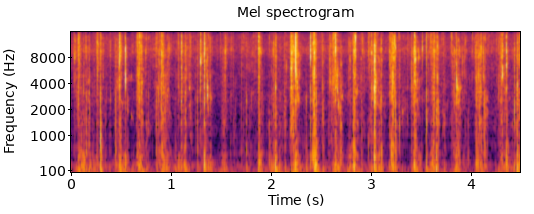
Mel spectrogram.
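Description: A clear plastic bag full of water is held horizontally while fingertips squeeze and crinkle the film. A dense run of quick, dry crinkles and patters rides over low, soft sloshing of the water inside, each sound dying away almost at once.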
